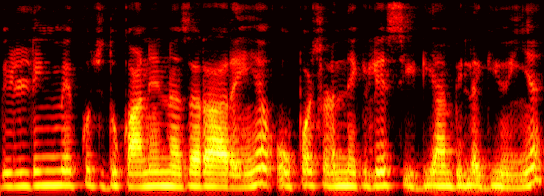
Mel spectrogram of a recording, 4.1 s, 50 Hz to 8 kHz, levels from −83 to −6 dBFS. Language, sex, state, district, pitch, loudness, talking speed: Hindi, female, Bihar, Gopalganj, 205 Hz, -23 LUFS, 250 wpm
